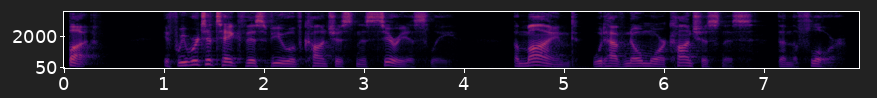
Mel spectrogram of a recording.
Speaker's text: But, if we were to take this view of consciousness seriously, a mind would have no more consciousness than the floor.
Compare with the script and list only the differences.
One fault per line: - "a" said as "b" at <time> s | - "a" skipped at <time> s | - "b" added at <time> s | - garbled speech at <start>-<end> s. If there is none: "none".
none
